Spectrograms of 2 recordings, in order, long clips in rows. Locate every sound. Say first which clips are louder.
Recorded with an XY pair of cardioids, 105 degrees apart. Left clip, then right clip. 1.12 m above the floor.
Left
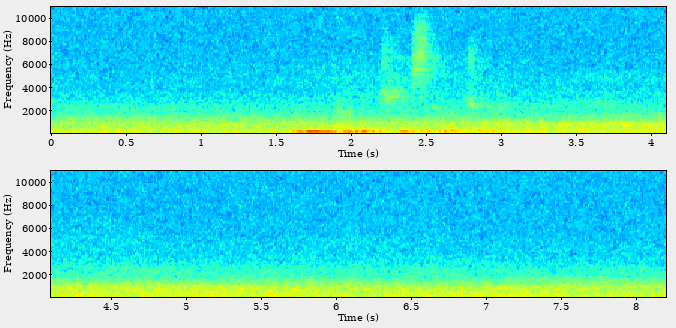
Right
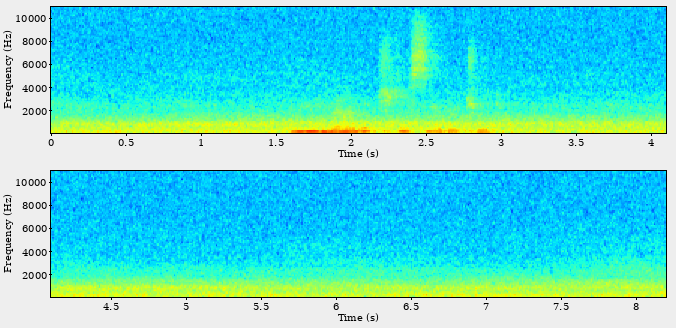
1.6 s a woman speaking: right 4 dB; 55° right, 0.6 m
